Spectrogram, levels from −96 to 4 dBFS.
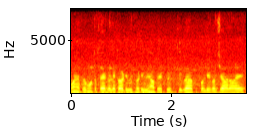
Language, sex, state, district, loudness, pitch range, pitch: Hindi, male, Haryana, Jhajjar, -19 LUFS, 120-125 Hz, 125 Hz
